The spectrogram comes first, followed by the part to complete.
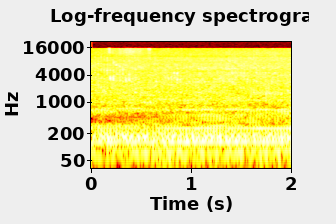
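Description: Road traffic, very noisy: a steady low drone of vehicle engines from passing traffic.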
